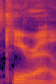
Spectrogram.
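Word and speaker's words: Qi'ra: I saw somebody whose name was QI-RA. I was like, who was this character? I don't remember that. And then I was like, oh, that's Kira.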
